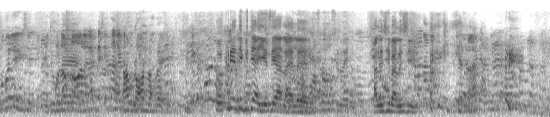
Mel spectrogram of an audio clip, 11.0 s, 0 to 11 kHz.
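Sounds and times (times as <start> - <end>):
several voices talking: 0.0 - 11.0.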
